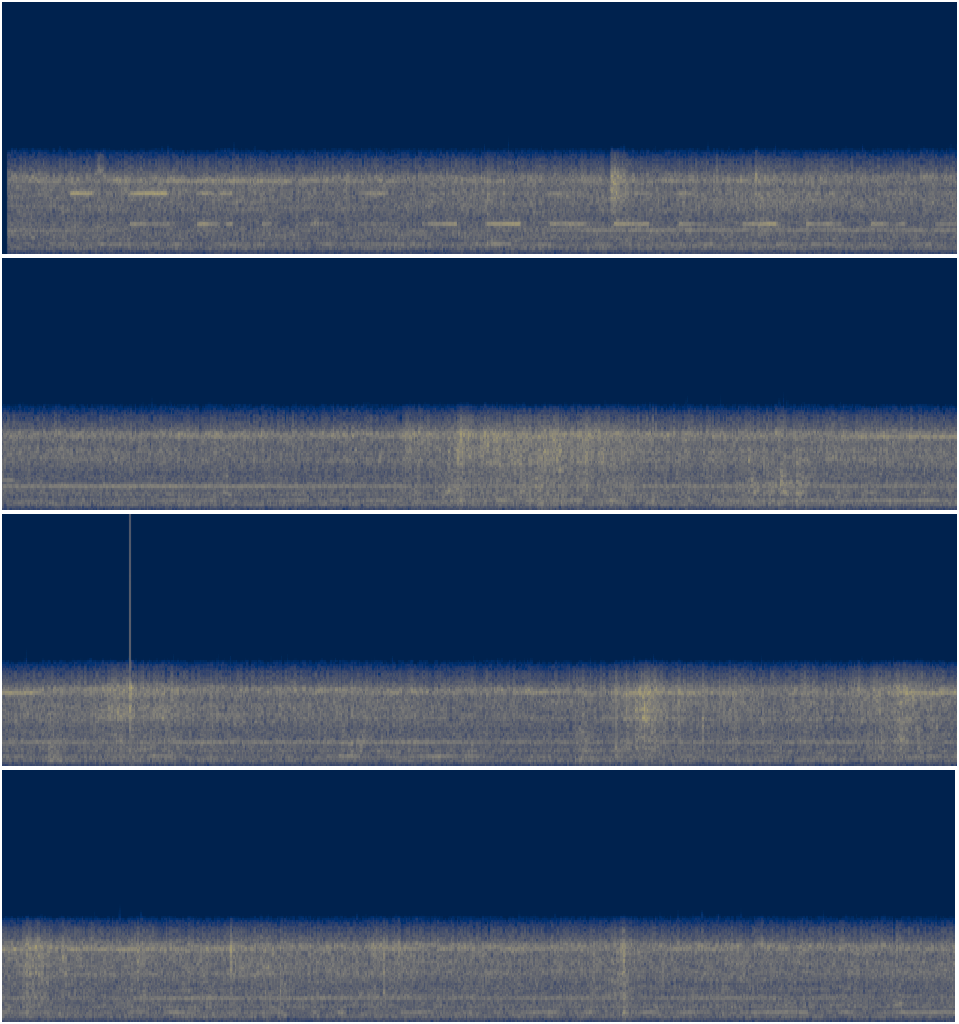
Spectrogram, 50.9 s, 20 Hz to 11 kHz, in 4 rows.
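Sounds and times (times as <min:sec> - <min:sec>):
heavy vehicle engines droning: 0:00.1 - 0:50.9
reversing alarm beeping: 0:00.1 - 0:50.9
steady whine: 0:00.1 - 0:50.9.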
